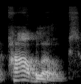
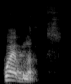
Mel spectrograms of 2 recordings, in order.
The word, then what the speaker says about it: Pueblos: Flacco couldn't pronounce Pueblos and mispronounced y'all and called y'all the Pablo Bloods because he didn't know that it was pronounced Pueblos.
